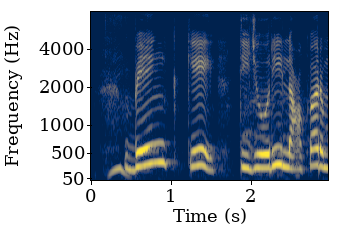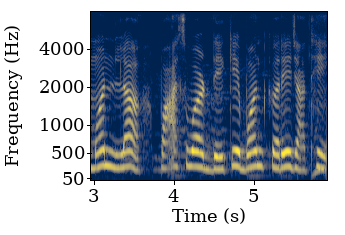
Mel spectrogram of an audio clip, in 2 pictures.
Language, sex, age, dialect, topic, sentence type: Chhattisgarhi, male, 25-30, Western/Budati/Khatahi, banking, statement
